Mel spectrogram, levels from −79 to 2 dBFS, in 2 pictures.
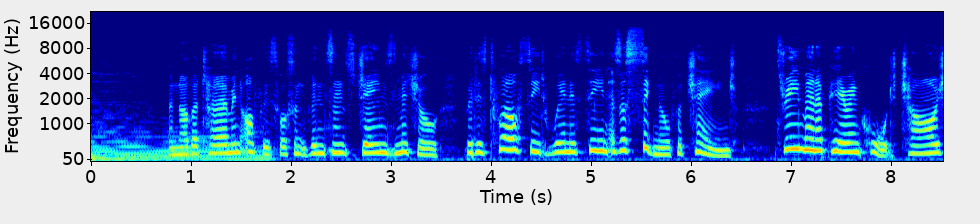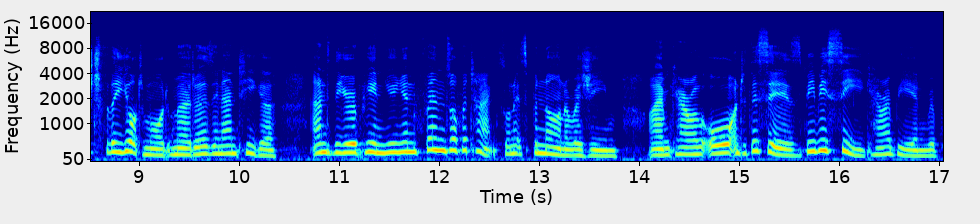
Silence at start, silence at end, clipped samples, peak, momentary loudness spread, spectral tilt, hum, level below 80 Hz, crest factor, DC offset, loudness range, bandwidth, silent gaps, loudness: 0 s; 0.05 s; under 0.1%; -14 dBFS; 10 LU; -6.5 dB/octave; none; -52 dBFS; 16 dB; under 0.1%; 3 LU; 14 kHz; none; -30 LUFS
